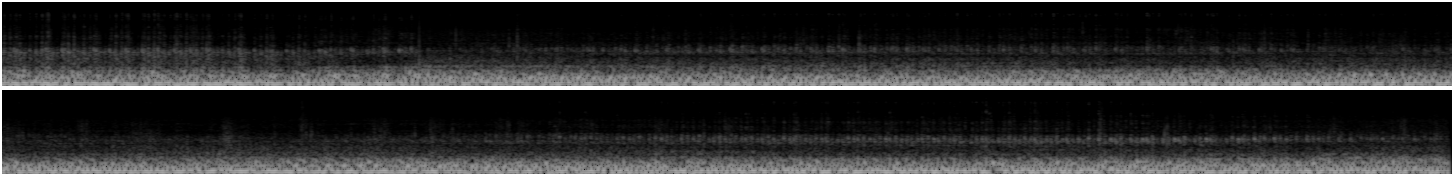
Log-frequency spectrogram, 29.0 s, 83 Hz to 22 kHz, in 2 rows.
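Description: Chevrolet 6.0-litre LS V8 with a Texas Speed Stage 3 cam idling steadily, with a choppy idle from the cam, warming up after a cold start.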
